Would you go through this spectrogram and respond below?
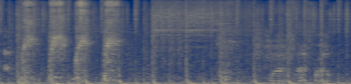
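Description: Someone imitates a duck with a run of nasal quacks amid lively conversation, several quick voiced bursts close to the microphone among other talk.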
